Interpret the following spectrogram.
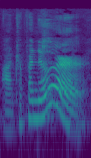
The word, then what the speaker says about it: entrepreneur: accent the whole time so we just use a little bit of the stress pattern but not all the values and the consonants okay so we say entrepreneur very nice and listen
